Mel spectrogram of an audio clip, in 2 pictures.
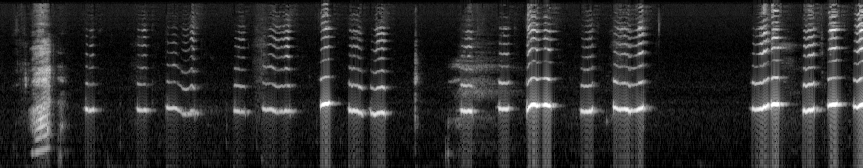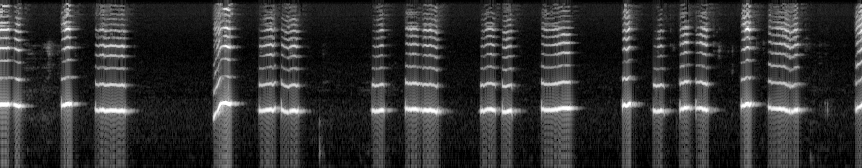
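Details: A pet cockatiel sings to its owner, a chain of clear, mid-pitched whistled notes, some rising and some wavering.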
